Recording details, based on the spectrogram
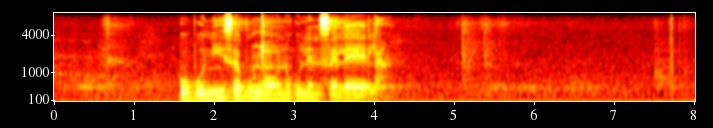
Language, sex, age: Swati, male, 25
